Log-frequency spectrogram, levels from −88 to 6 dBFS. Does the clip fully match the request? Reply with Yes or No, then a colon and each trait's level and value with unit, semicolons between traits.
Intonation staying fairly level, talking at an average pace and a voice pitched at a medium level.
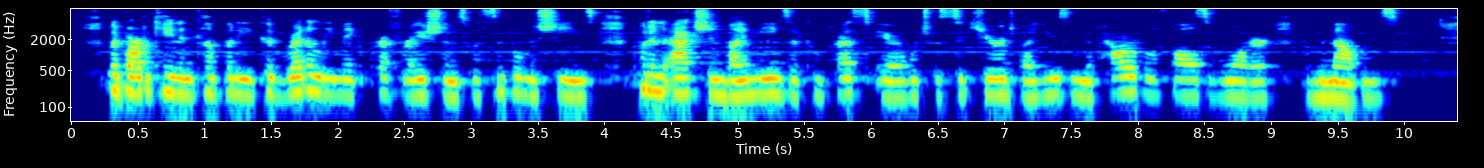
Yes: narrow, 2.3 semitones; average, 185 wpm; medium, 170 Hz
